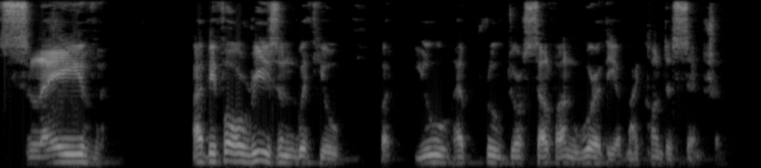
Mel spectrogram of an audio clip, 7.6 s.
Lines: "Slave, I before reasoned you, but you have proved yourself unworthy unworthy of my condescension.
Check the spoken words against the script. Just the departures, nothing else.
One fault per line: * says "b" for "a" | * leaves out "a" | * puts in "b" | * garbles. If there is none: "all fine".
* puts in "with"
* leaves out "unworthy"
